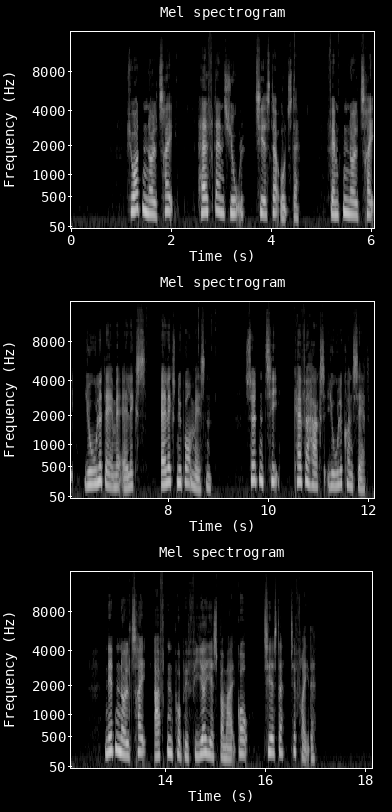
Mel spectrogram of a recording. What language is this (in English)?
Danish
